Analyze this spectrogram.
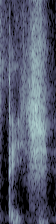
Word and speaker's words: Diesch: Deitsch. Diesch. D-I-E-S-C-H. Guessing that's Dutch. Yeah. But they signed him to the practice squad. I'm a third Dutch, so yeah, that's Deitsch.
